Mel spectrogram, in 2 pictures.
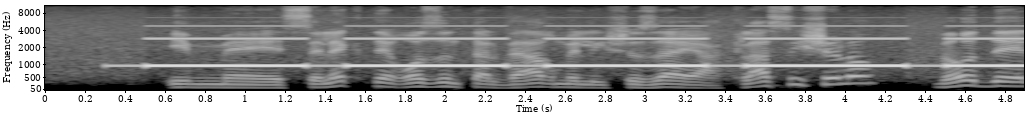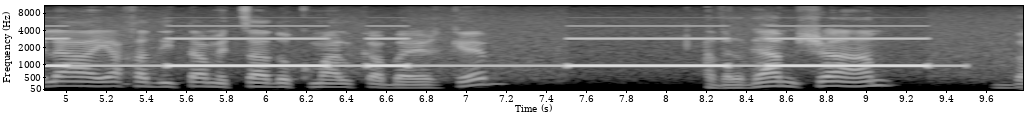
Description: Radio time signal (JJY), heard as a tone whose level steps once a second, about 970 Hz, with speech in Hebrew. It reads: 0 0 0 0 1 0 M 0 0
